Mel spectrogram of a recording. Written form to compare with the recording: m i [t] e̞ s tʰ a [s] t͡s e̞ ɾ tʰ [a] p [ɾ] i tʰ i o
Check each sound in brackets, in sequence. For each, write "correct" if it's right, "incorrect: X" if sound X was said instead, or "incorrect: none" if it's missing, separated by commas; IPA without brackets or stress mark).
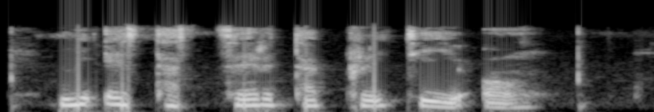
incorrect: ʔ, correct, correct, correct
